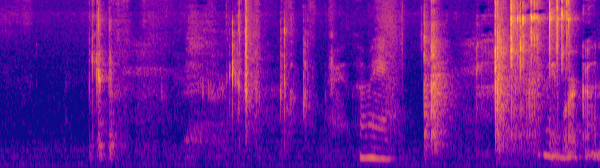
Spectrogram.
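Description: A woman's voice muttering and half-whispering softly, with a few light clicks and taps in between.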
